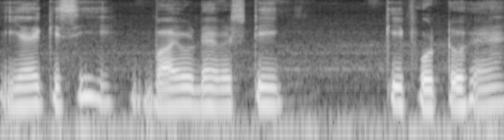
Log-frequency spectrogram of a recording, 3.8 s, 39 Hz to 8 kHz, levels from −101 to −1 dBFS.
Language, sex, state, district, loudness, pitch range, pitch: Hindi, male, Uttar Pradesh, Muzaffarnagar, -16 LUFS, 130-150 Hz, 140 Hz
